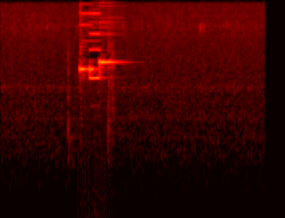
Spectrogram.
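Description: A small click, then a quick three-note electronic beep: a middle note, a lower one, then a higher note that is held and fades away, over faint room tone.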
